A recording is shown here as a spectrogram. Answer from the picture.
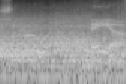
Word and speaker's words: Surabaya: But shouldn't be too much longer now, and we should be heading to Surabaya, apparently is how you say it, something like that.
